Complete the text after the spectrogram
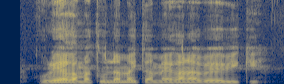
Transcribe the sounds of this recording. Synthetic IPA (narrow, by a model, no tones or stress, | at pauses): oɾeaɣamatundamaitamɛɣanaβɛwiki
